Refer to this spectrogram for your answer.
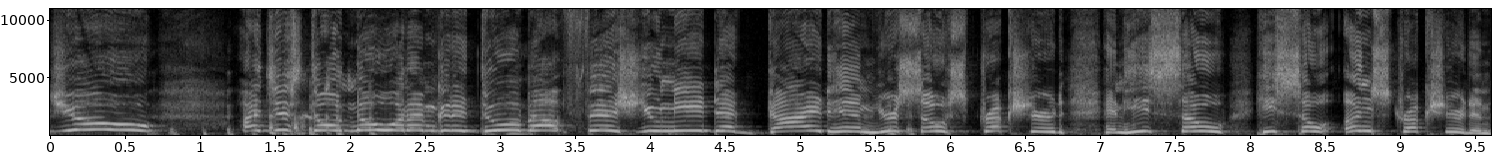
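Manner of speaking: put-on high-pitched grandma voice. Retelling the speaker's grandmother calling about fish, in a high-pitched grandma voice. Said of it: "she had that high pitched voice".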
